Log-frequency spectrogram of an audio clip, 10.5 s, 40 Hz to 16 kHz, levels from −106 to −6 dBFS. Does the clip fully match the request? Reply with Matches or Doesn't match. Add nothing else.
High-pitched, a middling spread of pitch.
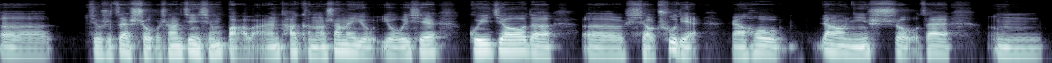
Doesn't match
